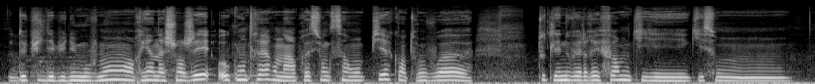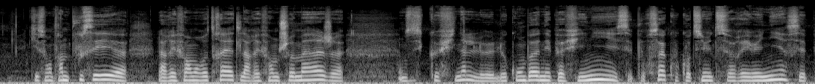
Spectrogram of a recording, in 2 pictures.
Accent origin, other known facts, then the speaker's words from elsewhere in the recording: Brittany, France; now in Rennes, France; À la base, je suis originaire des Côtes d'Armor. Je suis enfant d'agriculteur.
